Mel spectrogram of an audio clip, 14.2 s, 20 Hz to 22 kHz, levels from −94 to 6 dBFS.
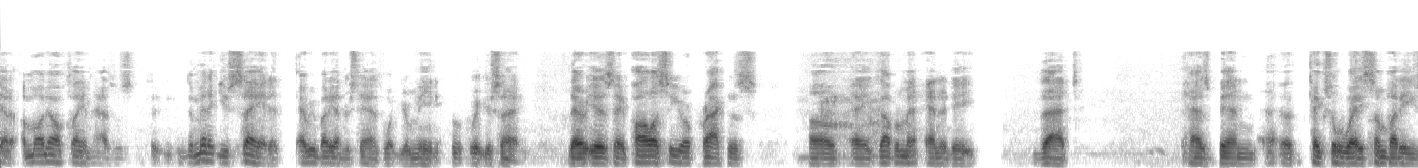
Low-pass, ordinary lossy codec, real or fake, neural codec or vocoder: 7.2 kHz; AAC, 32 kbps; fake; codec, 16 kHz, 16 kbps, FunCodec, trained on Chinese and English, 50 frames a second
